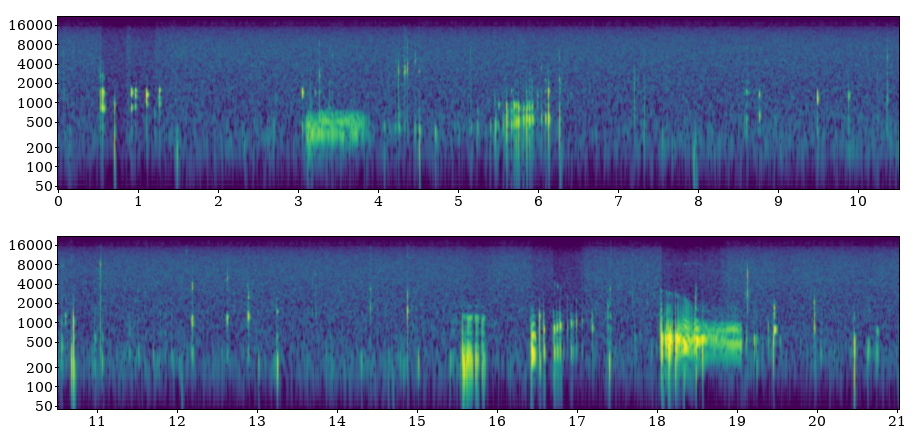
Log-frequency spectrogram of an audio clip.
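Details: Quiet gurgling and bubbling bursts with brief low rumbles over faint clicks: stomach growls during digestion, recorded after water and air intake.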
